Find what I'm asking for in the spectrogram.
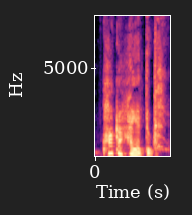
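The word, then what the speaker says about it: Paka Hayatu (パークハイアット): No, that hotel is called the Park Hyatt, or in Japanese, Paka Hayatu. That's how you say it.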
